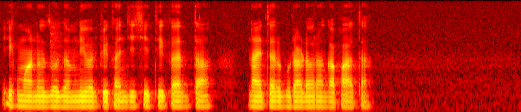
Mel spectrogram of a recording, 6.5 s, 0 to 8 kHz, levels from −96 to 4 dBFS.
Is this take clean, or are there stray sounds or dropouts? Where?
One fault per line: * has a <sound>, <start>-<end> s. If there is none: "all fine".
all fine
